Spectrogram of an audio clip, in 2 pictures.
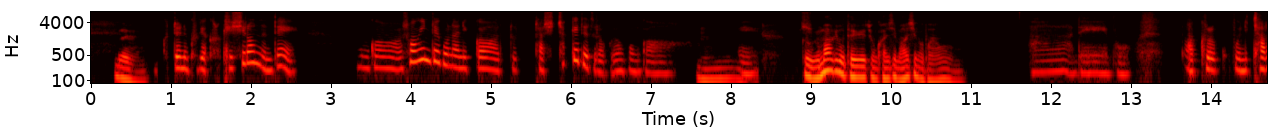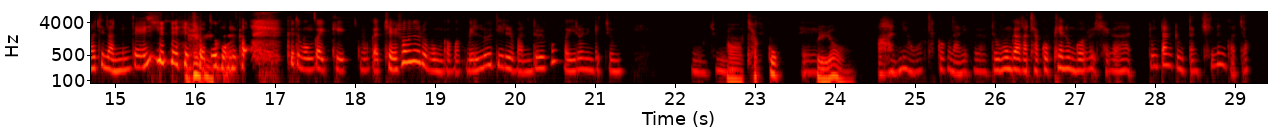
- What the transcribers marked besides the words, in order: laugh; laughing while speaking: "저도 뭔가"; laughing while speaking: "네"
- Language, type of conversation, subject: Korean, unstructured, 취미를 하다가 가장 놀랐던 순간은 언제였나요?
